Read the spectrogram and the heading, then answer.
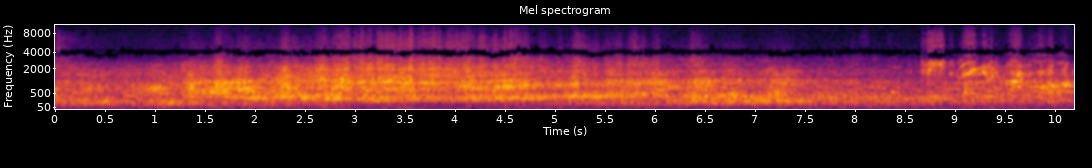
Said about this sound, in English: It was a single-seater powered by Rolls-Royce Neve engine. There must be about the only Neve engine still flying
